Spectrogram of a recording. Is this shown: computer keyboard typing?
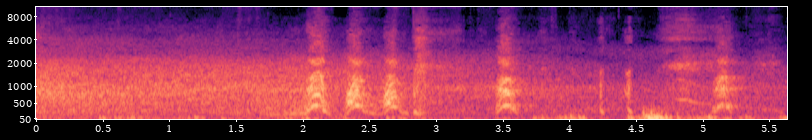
no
